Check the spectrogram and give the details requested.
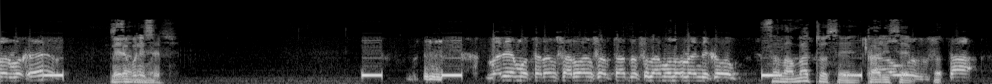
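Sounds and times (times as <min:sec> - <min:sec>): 
speech: 0:00.0 - 0:01.8, 0:04.1 - 0:09.8
electronic telephone beep as a call connects: 0:03.6 - 0:04.7.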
